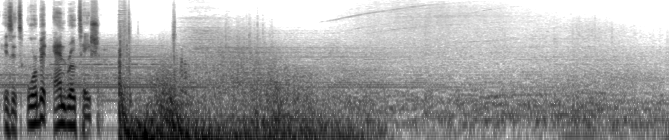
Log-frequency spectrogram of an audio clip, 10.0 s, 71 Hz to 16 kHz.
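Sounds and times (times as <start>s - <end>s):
airy whooshing drone: 0.0s - 10.0s
deep rumbling boom: 1.8s - 5.5s.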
